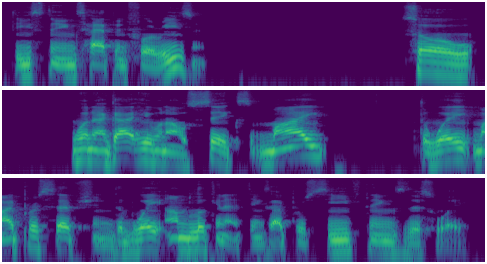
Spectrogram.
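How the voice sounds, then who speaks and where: A man's voice: deep voice, dark tone, dry recording, studio quality. A man from the Bahamas hosting a podcast, telling a personal story in a reflective, conversational way and circling back to repeat his points. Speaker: podcast host.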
